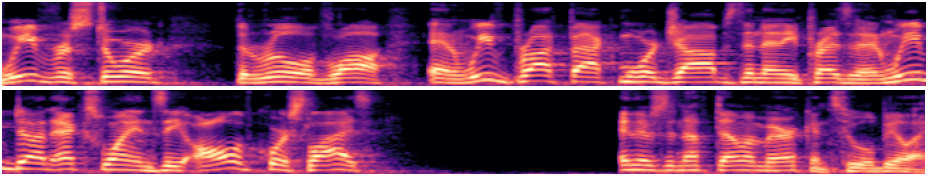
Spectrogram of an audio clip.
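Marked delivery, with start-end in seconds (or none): none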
